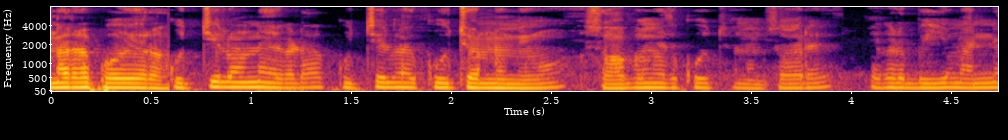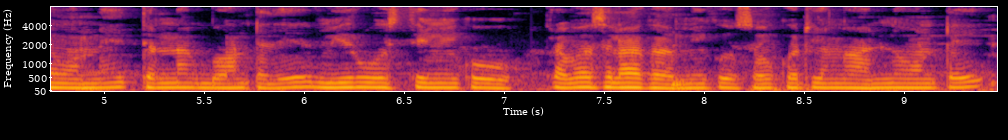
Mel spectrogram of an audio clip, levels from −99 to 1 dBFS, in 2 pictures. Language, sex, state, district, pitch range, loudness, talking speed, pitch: Telugu, male, Andhra Pradesh, Srikakulam, 150-165 Hz, -19 LUFS, 170 wpm, 160 Hz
